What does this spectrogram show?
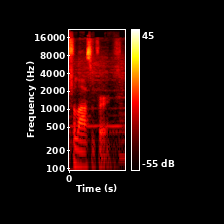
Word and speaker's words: Philocypher: see why PhD are it looks like filo cipher but it's pronounced philosopher the big thing for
